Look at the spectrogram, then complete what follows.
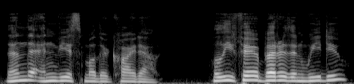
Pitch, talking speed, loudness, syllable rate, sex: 160 Hz, 220 wpm, -18 LUFS, 5.6 syllables/s, male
